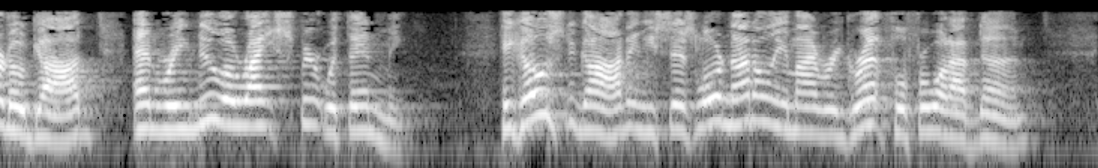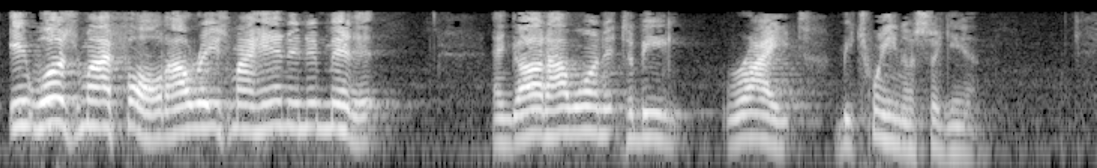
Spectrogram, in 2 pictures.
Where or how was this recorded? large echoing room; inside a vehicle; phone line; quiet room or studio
large echoing room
